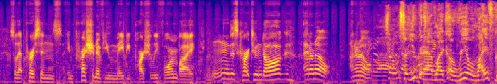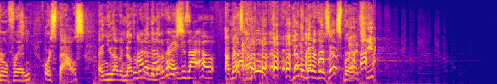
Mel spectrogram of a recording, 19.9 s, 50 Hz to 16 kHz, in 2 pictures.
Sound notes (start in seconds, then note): 4.3 straining; 14.5 all laughing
